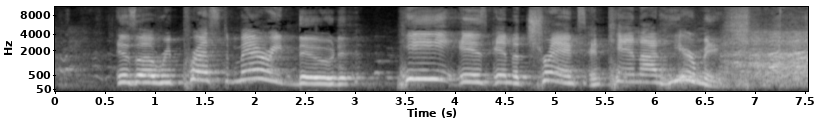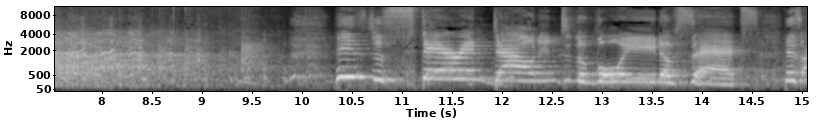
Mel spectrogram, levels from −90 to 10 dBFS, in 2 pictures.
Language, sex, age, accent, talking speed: English, male, 30-49, American, 95 wpm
